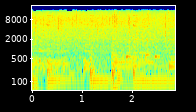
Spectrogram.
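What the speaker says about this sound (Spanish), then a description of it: "Vamos a agregar el cilantro." Chopped cilantro tossed into onions frying in a pan over medium-high heat for chipotle shrimp, giving a loud, continuous oily sizzle with a few stirring scrapes and bursts, close up, no talking.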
